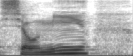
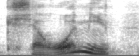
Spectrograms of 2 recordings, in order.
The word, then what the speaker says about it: Xiaomi: Название Xiaomi произносится либо как Xiaomi, либо как Xiaomi. Ударение на последних слог.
